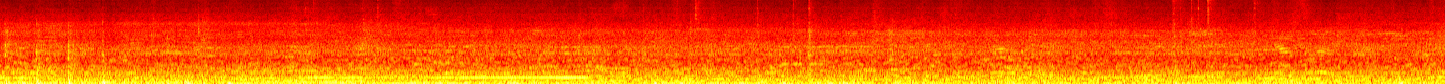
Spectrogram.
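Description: Night-market crowd ambience: many people talking in the background over a steady low rumble, with a held hum for a few seconds in the first half.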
